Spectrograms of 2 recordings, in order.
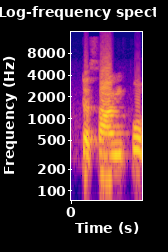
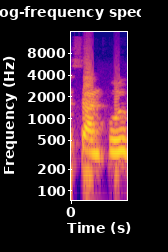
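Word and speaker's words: Tsangpo: एक चीज ध्यान देने वाली है, यहाँ पर जो टी का वर्ड है वो साइलेंट होता है, ठीक है। ये साइलेंट होता है, नहीं तो इसे बहुत लोग टसांगपो पढ़ते हैं, लेकिन ओरिजिनली में टी यहाँ पर साइलेंट होता है तो इसे सांगपो बोला जाता है।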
